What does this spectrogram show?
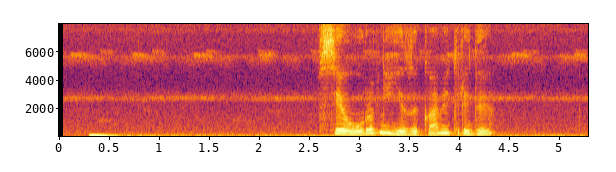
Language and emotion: Russian, neutral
